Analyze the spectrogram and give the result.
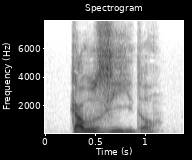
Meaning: choice
- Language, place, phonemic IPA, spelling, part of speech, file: Occitan, Béarn, /kawˈziðo/, causida, noun, LL-Q14185 (oci)-causida.wav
